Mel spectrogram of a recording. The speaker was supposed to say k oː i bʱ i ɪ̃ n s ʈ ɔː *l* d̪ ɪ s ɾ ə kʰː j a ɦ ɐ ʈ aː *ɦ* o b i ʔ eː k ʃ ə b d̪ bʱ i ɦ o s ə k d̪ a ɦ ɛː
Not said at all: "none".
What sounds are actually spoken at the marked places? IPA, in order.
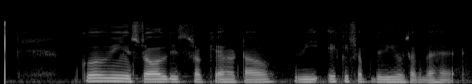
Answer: l, none

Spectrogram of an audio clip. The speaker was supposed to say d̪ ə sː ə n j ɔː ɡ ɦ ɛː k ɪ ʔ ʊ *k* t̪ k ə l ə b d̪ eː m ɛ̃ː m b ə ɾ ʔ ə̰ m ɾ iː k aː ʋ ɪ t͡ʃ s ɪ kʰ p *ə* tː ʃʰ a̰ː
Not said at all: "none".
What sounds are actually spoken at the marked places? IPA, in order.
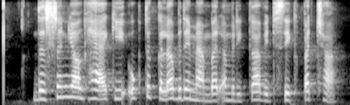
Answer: k, ə

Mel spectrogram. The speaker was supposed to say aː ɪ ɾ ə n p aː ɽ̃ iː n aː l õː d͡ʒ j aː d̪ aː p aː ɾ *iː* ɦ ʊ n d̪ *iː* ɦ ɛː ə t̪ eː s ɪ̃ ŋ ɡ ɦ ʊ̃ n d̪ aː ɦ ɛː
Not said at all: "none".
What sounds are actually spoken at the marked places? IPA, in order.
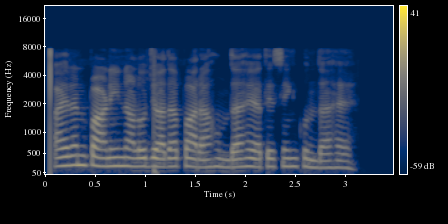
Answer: aː, aː

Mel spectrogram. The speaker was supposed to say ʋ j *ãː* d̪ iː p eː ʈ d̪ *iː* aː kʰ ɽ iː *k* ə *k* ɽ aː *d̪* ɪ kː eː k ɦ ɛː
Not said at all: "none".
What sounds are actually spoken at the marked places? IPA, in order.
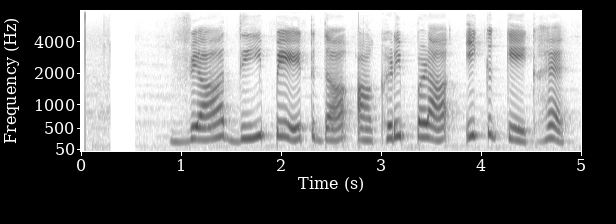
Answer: aː, aː, p, none, none

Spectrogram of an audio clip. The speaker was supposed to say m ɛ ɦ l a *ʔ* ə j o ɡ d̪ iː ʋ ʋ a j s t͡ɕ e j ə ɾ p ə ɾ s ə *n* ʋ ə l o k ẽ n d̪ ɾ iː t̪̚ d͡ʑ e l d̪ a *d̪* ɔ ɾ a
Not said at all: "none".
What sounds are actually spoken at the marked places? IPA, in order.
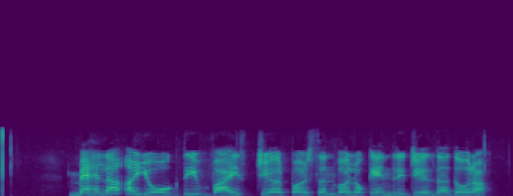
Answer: ʔ, n, d̪

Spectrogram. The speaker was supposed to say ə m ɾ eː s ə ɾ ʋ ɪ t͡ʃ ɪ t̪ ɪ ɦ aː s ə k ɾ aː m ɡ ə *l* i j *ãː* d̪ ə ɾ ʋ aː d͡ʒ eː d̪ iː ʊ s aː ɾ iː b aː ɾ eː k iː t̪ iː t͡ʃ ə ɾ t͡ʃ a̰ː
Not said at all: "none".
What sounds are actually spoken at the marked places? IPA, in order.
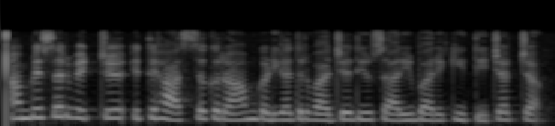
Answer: ɽ, aː

